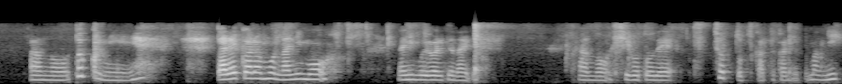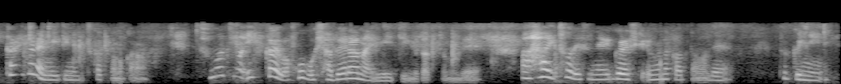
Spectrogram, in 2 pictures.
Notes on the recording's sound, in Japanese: Jabra elite 75tを買ったぞ！！※本機で録音。歩きながら＆掃除しながらで雑音こんな感じです。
